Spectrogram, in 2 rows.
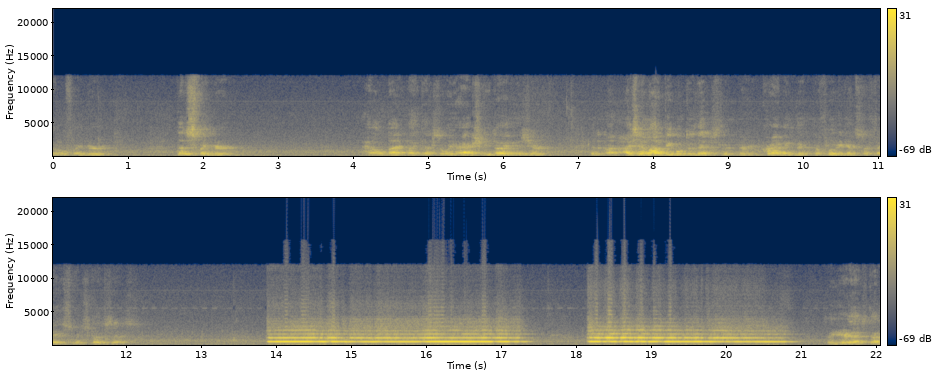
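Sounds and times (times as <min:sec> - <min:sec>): flute long held note: 0:13.9 - 0:21.0.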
